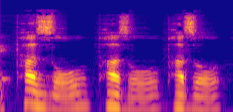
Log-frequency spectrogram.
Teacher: I'm simply moving from friction at the alveolar ridge with the tongue tip z, to this little shift that opens up the side channels. It's the most efficient movement from one to the other. · Term: syllabic consonant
